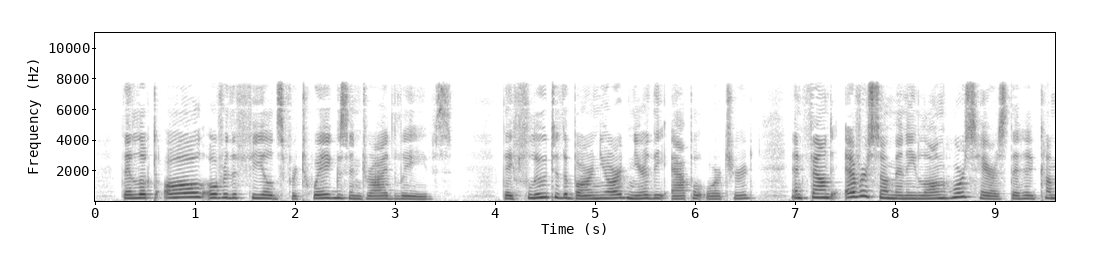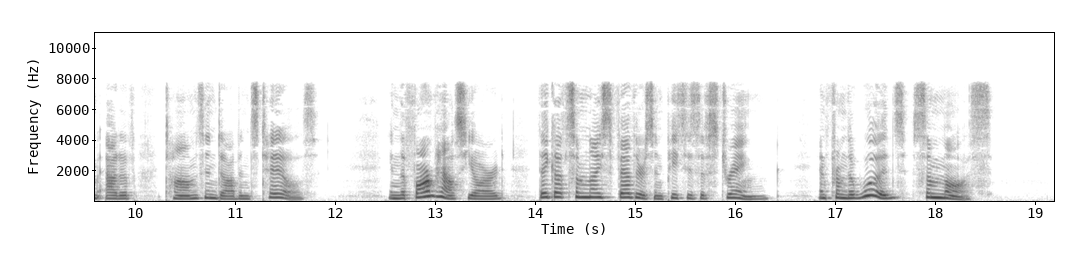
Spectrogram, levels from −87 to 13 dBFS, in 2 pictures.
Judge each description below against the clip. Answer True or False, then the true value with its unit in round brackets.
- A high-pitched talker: True (210 Hz)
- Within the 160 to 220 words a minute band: True (170 wpm)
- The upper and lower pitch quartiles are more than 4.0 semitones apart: True (4.6 semitones)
